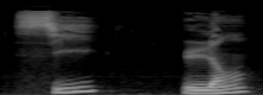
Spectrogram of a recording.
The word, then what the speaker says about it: silencieux: Silencieux, final X not pronounced, okay? This part here will be pronounced like cieux, okay? Then you get silencieux, silencieux.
